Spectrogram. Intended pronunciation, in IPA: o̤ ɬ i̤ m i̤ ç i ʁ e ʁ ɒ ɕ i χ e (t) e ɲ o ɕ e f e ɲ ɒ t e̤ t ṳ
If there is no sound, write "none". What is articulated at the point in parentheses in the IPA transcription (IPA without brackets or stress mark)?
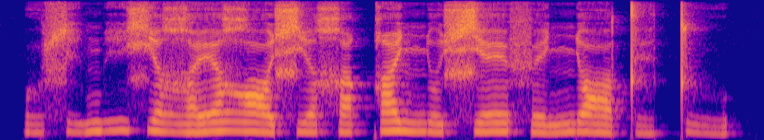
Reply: q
